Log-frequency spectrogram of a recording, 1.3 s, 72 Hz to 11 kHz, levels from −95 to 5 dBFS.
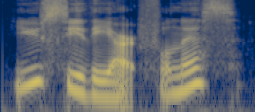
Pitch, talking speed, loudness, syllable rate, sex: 200 Hz, 190 wpm, -22 LUFS, 5.3 syllables/s, female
